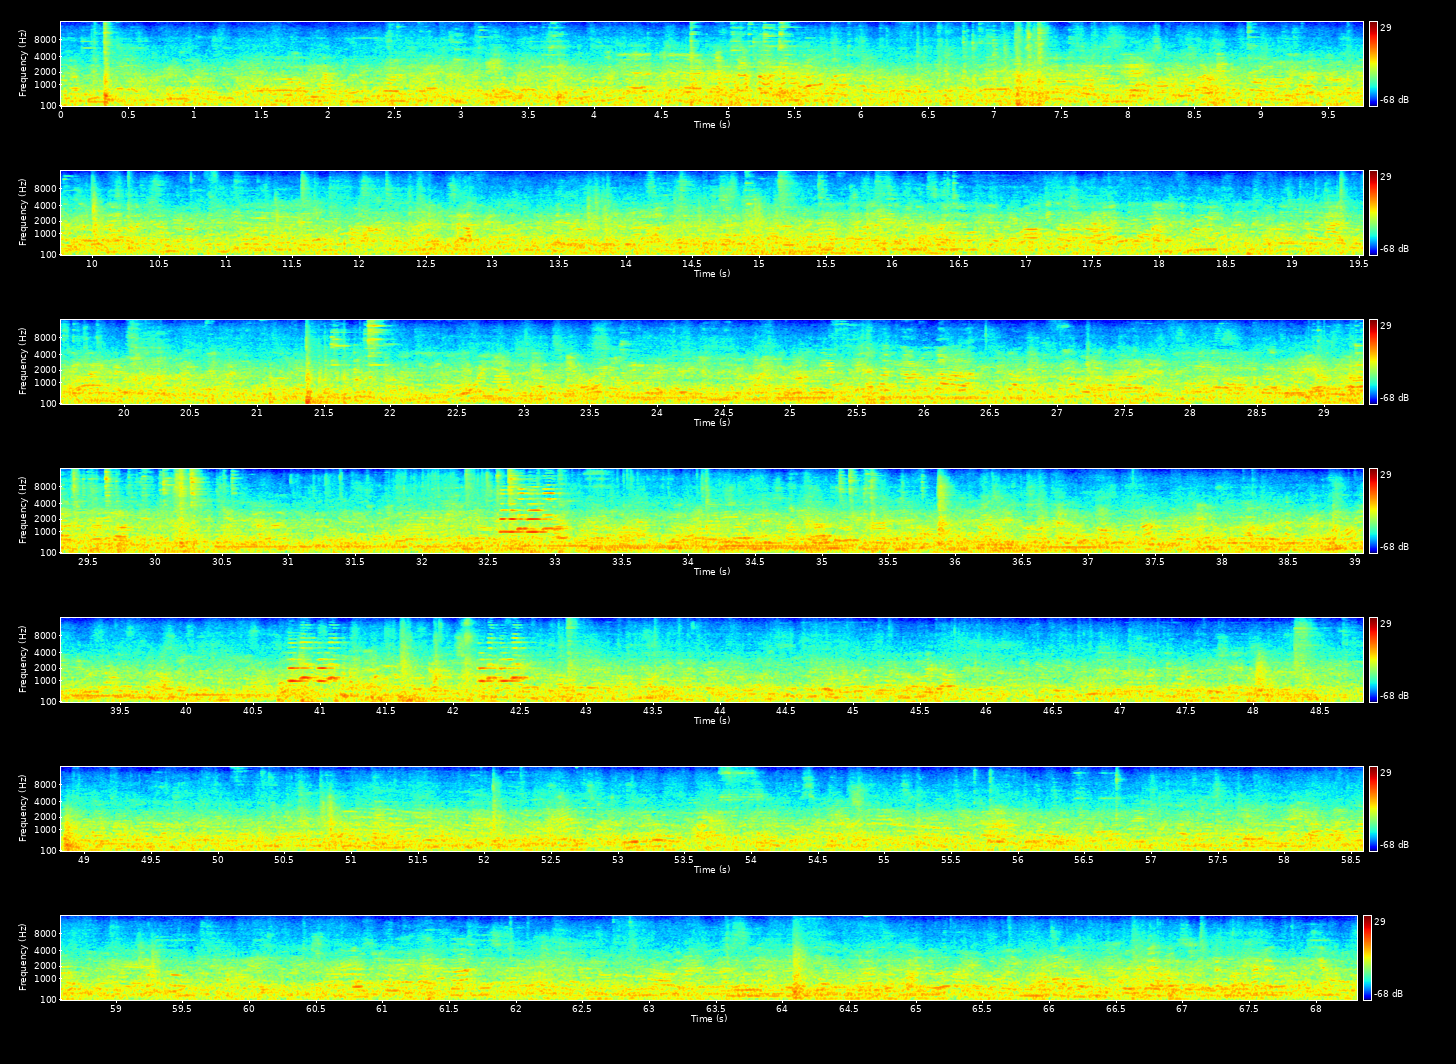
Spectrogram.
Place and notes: Indoor flea market at rush hour. Constant voice background noise. Close tapping sounds from people searching
Brocante en intérieur, très frequentée. Sons de voix continue. Bruit de personnes fouillant à proximité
